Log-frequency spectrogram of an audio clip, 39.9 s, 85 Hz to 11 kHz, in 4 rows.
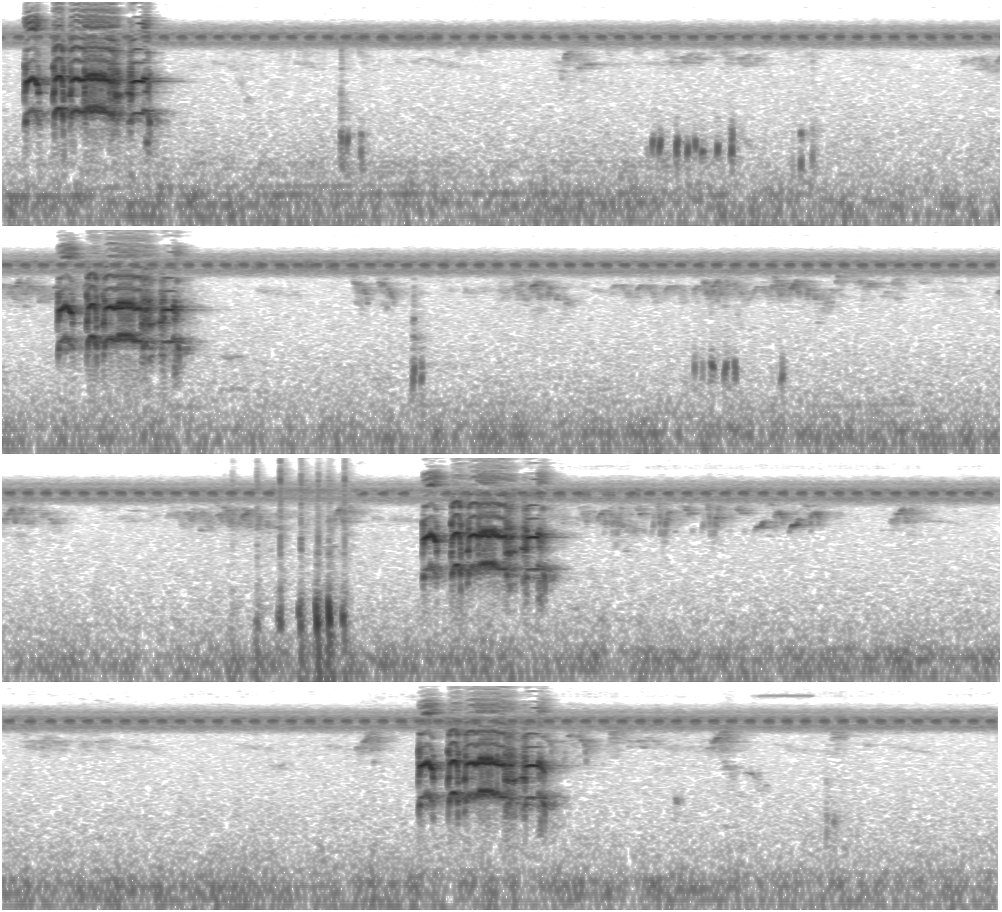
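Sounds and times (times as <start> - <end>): junglefowl crowing: 0.2 - 1.8, 10.5 - 12.0, 24.2 - 25.6, 34.1 - 35.7.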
